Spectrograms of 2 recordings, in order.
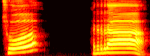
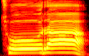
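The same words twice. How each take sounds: First: छो and रा sounded separately; short छो, pause, long रा; syllable by syllable. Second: छोरा very slow, joined and loud; blended word. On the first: Teacher breaking a word up for learners, syllable by syllable. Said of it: "एक एक अक्षर का उच्चारण करके". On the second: Teacher showing learners the joined result, blended word. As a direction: stretch छोरा as one word. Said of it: "तो मिलके बन जाएगा". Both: Shown as a demonstration.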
